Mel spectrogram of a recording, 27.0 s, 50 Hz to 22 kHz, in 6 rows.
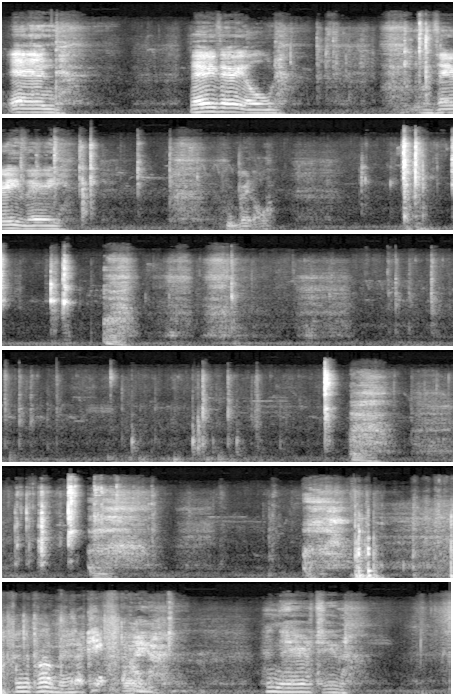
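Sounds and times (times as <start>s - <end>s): hand tools and metal parts clicking: 3.1s - 6.6s, 18.0s - 19.7s.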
